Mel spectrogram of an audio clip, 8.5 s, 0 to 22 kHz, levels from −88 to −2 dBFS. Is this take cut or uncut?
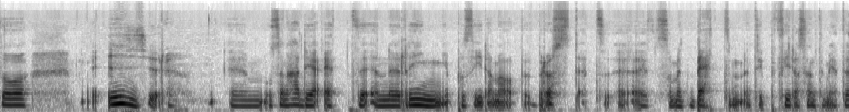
uncut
